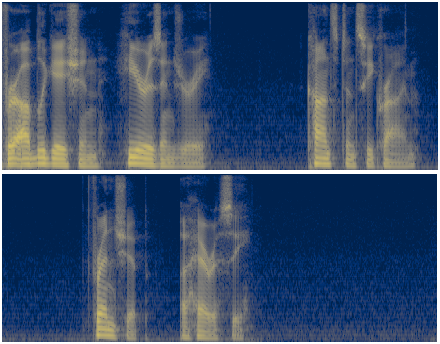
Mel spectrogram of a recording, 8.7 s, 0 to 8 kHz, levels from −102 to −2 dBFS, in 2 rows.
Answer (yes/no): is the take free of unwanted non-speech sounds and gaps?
yes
